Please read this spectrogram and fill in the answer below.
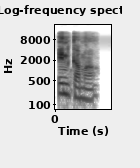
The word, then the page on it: incomer: Indian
